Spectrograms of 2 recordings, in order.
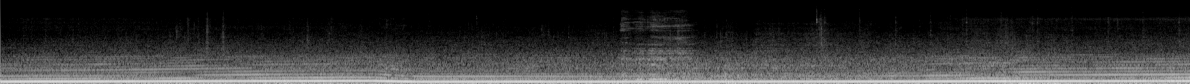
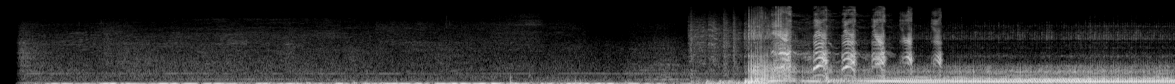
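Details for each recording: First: Nissan Maxima with a swapped 75,000-mile engine and transmission, OBX headers and a new Vibrant Performance muffler, warm engine. A steady low drone that dips briefly and settles, with no rasp or rattle; much quieter than the old muffler, slightly deep. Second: Nissan Maxima with a swapped 75,000-mile engine, on the old muffler before its replacement, engine already warm (it was louder when cold that morning). A harsh, loud blatting rasp on revs settling into a heavy drone; the muffler is doing very little.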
